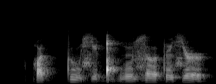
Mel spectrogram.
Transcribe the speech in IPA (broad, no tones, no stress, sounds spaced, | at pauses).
qʷ ɛ tː u ɕ e ɡ͡ǃ u ɡ ũ ɮ ɤ t ɛ̃ ɕ ə˞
